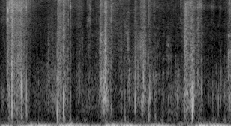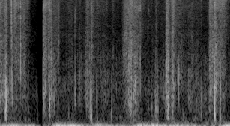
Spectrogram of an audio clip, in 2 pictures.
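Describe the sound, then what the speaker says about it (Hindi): Footsteps of someone approaching from a distance, a steady run of crunching steps on a rough surface that keep a fairly even pace and stay moderately loud throughout, with no voices. "तभी दूर से किसी के आने की आवाज सुनाई दी"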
